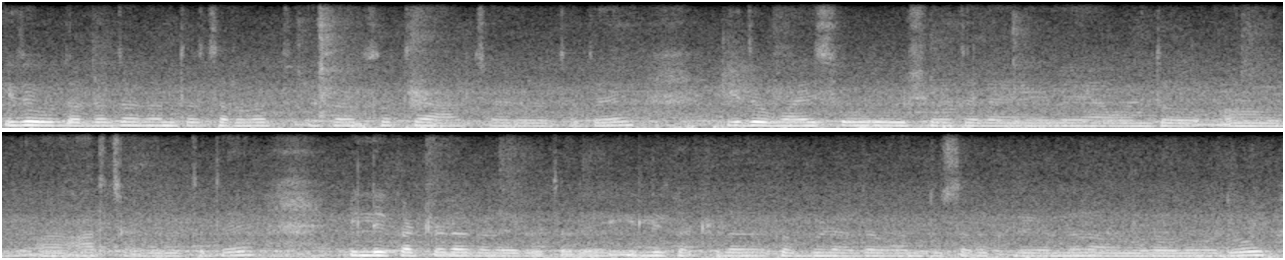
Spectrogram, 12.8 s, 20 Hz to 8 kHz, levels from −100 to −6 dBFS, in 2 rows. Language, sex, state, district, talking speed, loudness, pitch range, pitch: Kannada, female, Karnataka, Mysore, 100 wpm, -18 LUFS, 185-215 Hz, 200 Hz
